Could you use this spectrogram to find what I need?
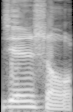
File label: "jian1 shou3", Chinese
